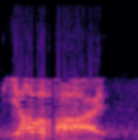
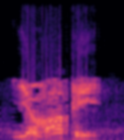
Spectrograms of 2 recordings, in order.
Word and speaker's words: Yavapai: But you didn't pronounce it Yavapai. You pronounced it Yavapi.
